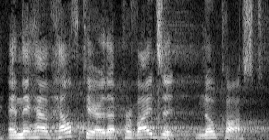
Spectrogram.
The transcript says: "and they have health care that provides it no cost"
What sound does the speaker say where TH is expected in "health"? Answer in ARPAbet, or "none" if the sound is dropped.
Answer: TH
